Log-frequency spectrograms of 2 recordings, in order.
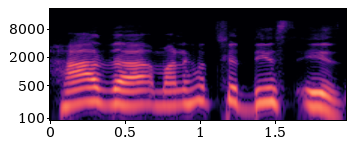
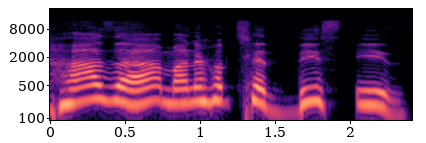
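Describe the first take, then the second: The two takes are said the same way.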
